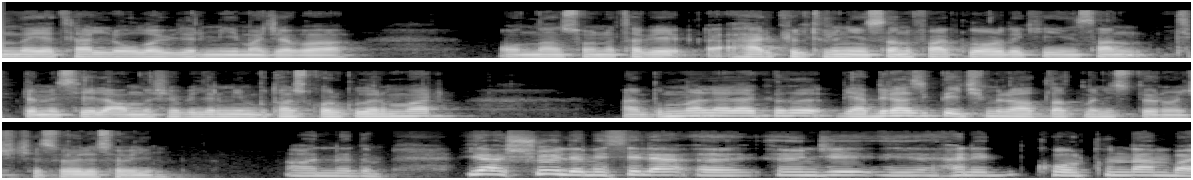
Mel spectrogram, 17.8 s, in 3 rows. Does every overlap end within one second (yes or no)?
yes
